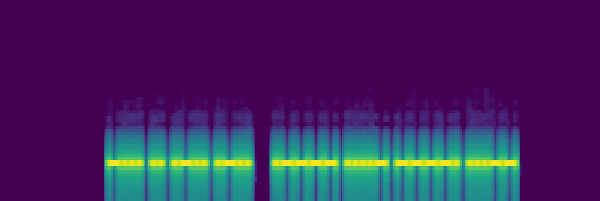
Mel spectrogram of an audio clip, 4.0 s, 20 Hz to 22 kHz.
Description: Morse code, heard as a keyed tone, about 50 wpm, 700 Hz. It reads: BILL 1493
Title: CWT Exchange 50wpm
